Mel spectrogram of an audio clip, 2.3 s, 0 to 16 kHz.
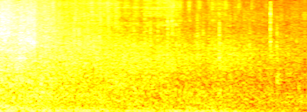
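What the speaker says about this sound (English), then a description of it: "I managed to unload my clip on that IS-3 and Borsig" A single heavy tank cannon blast in World of Tanks, with the Emil 1 firing into an IS-3 and a Borsig, a loud boom that rolls off into a long fading rumble.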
